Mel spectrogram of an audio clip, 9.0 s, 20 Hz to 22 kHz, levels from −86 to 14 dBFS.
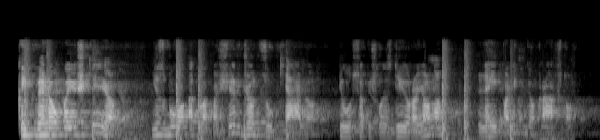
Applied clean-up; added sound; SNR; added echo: none; Train; 13 dB; reverberation time 1.4 s.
